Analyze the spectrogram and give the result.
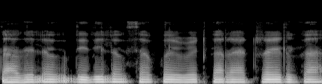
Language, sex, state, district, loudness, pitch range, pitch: Hindi, male, Chhattisgarh, Kabirdham, -16 LUFS, 110-115 Hz, 115 Hz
